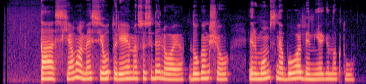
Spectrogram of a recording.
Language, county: Lithuanian, Telšiai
